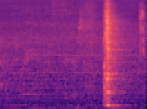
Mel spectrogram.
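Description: Quiet room tone, then a single sharp knock about one and a half seconds in.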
